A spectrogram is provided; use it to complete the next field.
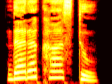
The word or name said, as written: ದರ್ಕಾಸ್ತ್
